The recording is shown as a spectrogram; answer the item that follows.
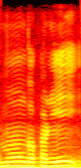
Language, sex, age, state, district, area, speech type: Sindhi, female, 60+, Delhi, South Delhi, rural, spontaneous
